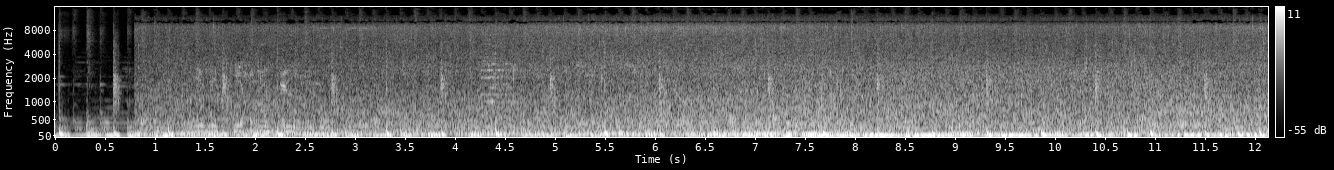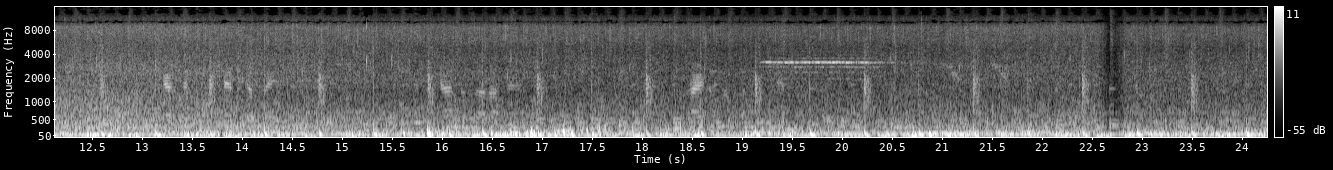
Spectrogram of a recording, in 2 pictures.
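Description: A fountain splashes steadily into a pond.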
